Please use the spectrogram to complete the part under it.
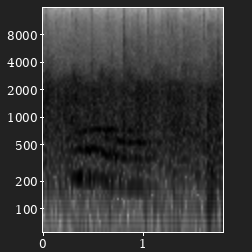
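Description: An evening arts-panel audience applauds the speakers, dense continuous clapping that fills the room evenly for the whole moment.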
